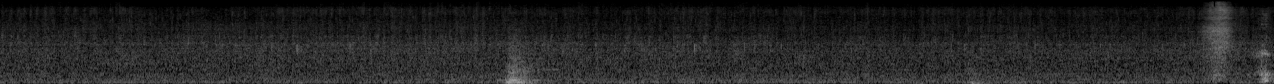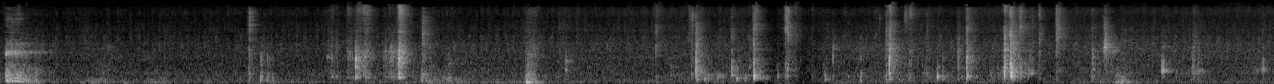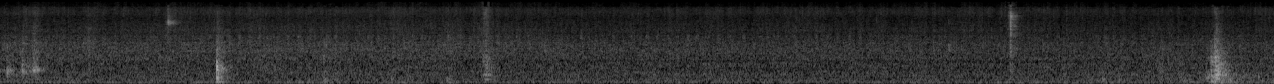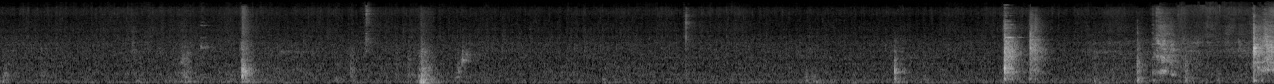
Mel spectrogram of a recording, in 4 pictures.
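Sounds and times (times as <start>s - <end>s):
sauce sizzling in a pan: 0.0s - 50.9s
spoon knocking and scraping pan: 19.7s - 26.0s, 48.2s - 48.8s, 49.6s - 50.9s.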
